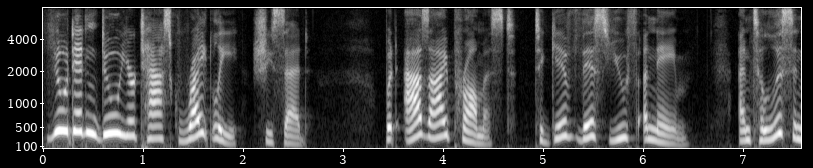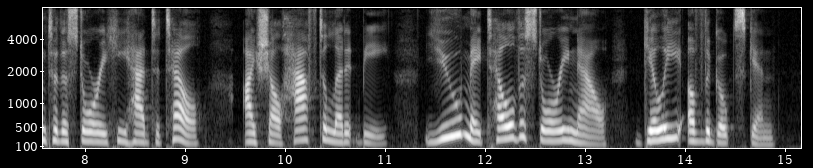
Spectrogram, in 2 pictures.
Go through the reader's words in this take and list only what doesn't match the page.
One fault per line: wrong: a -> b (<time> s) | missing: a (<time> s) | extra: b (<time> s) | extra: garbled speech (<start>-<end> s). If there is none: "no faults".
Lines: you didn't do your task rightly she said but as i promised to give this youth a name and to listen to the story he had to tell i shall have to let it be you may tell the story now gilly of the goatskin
no faults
